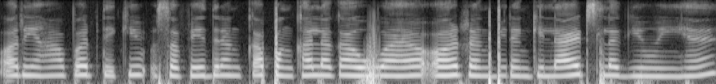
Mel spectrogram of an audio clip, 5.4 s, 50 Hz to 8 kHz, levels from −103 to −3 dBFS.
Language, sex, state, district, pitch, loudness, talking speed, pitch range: Hindi, female, Uttar Pradesh, Hamirpur, 275 Hz, -22 LUFS, 190 wpm, 265-280 Hz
